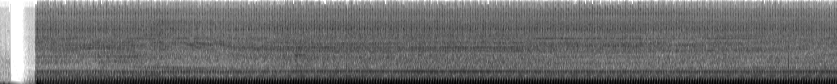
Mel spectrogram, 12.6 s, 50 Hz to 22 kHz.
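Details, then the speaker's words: MK4 Golf GTI after replacing the aux belt and tensioner to cure a tensioner rattle: starts cleanly and settles into a steady, even low idle with no rattle or chirp from the belt side; normal. "so I think the last thing to do is just run it up and make sure that it runs all good"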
